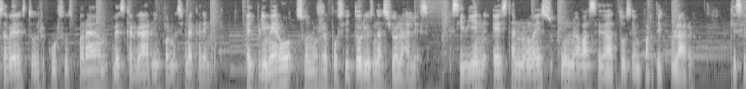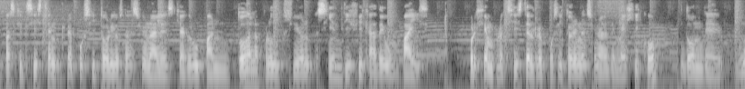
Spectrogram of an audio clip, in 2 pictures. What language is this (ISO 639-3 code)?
spa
